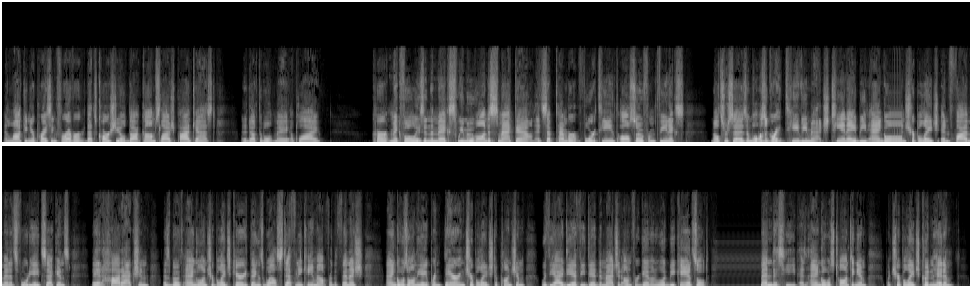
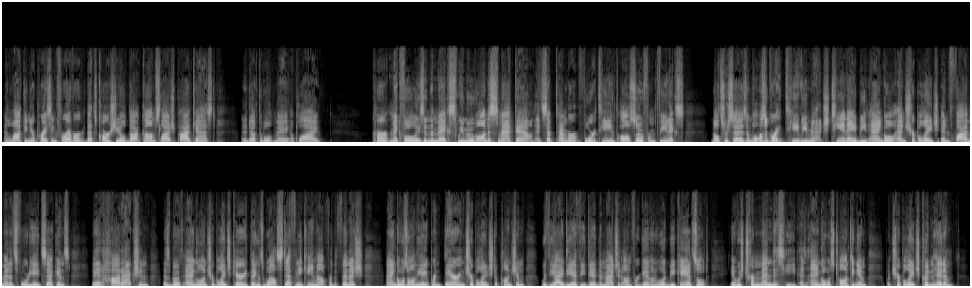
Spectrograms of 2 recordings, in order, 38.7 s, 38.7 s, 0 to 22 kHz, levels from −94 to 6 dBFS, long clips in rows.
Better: second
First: audio freezing; at 18 s and at 34 s for 1 s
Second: none

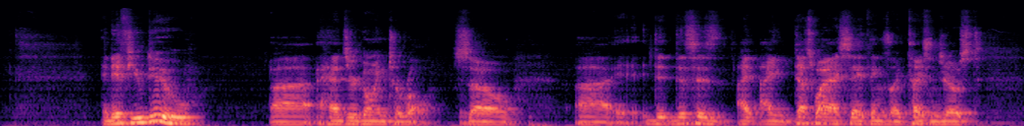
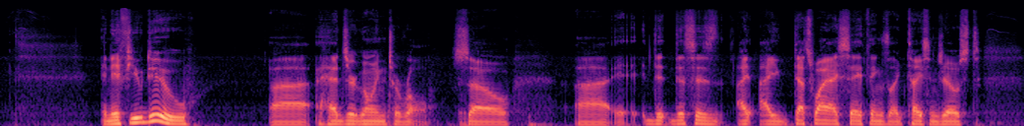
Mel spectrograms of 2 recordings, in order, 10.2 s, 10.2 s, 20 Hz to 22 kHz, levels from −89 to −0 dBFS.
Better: second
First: room echo; slight; dies away in 0.3 s // off-mic speech; far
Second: none

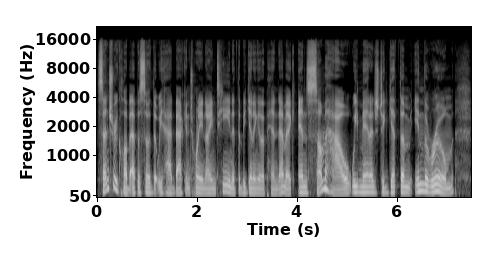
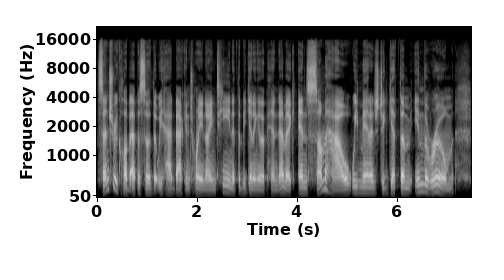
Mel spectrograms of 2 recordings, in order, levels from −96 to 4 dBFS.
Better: first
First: none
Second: thin; very; fading below 450 Hz

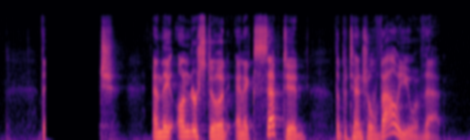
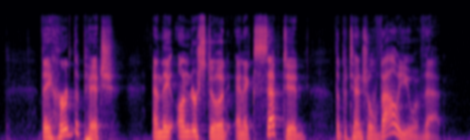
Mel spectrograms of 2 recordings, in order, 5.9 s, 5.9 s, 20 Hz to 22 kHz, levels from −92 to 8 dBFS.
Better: second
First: audio cutting out; at 0.5 s for 0.5 s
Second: none

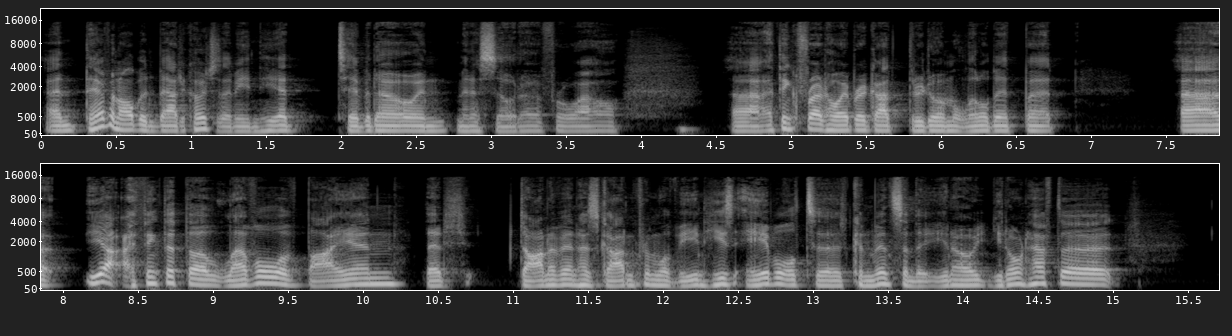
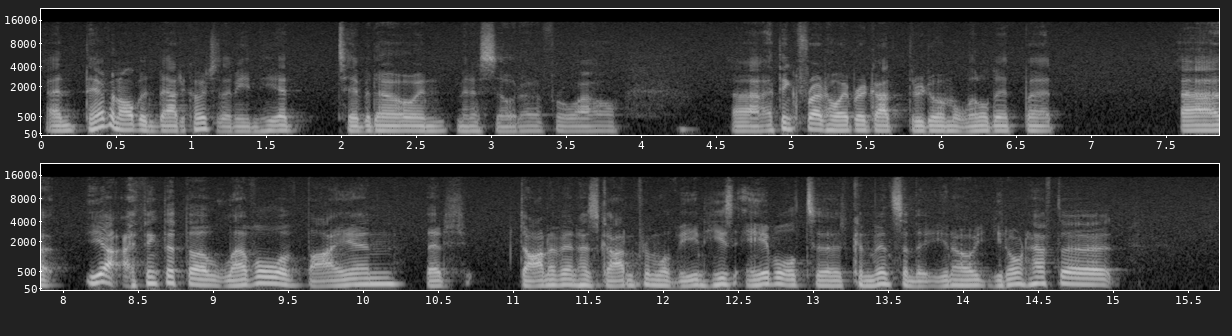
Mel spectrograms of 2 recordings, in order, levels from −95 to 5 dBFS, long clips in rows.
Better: first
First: none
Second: hiss; faint; throughout; 25 dB below the speech

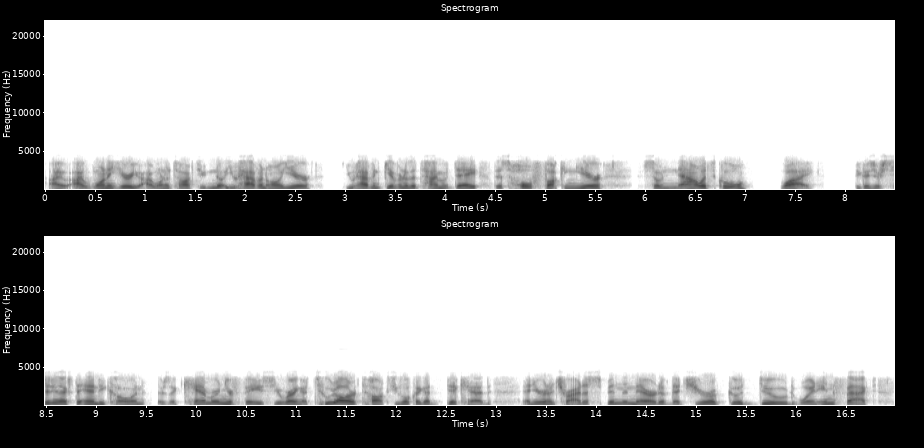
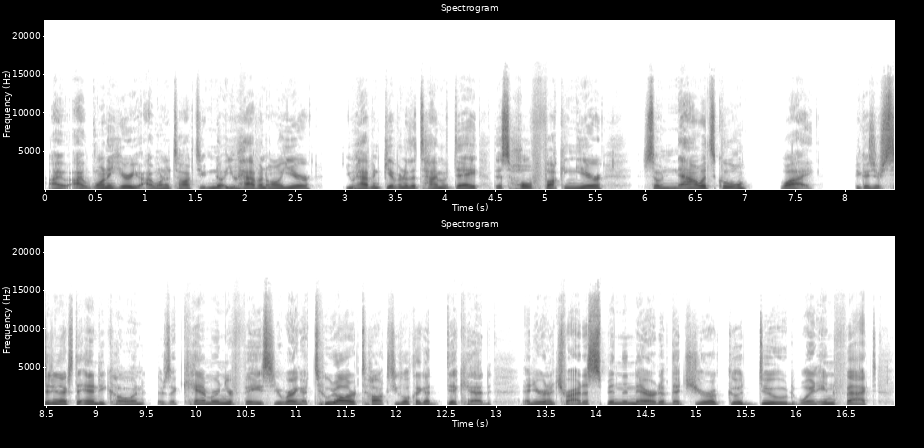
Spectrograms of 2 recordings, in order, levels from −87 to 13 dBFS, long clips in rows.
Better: second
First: phone-call audio; nothing above 3.5 kHz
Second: none

